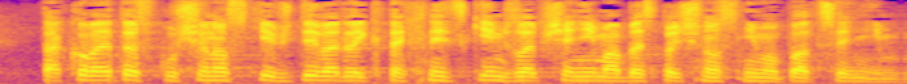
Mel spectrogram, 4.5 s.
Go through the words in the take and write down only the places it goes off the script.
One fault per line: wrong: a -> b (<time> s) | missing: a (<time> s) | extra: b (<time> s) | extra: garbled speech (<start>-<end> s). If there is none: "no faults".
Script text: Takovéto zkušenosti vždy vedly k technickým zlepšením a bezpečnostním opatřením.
no faults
